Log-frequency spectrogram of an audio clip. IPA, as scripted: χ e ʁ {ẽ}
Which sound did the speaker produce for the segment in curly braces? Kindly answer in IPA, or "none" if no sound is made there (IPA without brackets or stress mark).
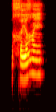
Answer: ẽ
